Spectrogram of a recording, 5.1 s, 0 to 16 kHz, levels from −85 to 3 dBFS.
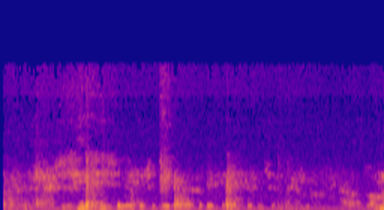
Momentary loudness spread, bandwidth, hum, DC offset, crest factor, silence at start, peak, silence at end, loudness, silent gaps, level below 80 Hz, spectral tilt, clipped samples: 17 LU; 11.5 kHz; 50 Hz at -50 dBFS; under 0.1%; 22 dB; 0.05 s; -10 dBFS; 0 s; -32 LUFS; none; -56 dBFS; -5.5 dB/octave; under 0.1%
